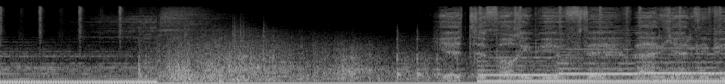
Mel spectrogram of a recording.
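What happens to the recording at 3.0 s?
At 3.0 s the audio carries mains hum, present there just as it is across the whole clip. A steady 50 Hz tone, with a few low harmonics stacked above it, sits under the sound at a strong level, only a little below the wanted signal. It comes from the power line coupling into the signal path, most plausibly through a ground loop or induction from a nearby transformer, so it stays constant rather than changing with the material.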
